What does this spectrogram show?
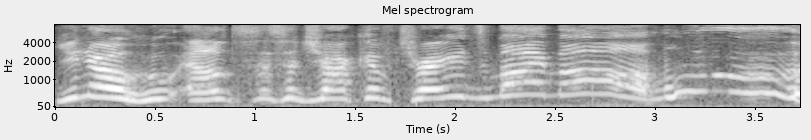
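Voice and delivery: shrill, very high, very loud cartoon jock voice. Dissing something, the speaker switches into a Muscle Man voice. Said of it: "Muscle Man voice activate".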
